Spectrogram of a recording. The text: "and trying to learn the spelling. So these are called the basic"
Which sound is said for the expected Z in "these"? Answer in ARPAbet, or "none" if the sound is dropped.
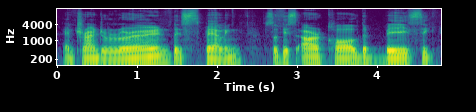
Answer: S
